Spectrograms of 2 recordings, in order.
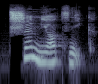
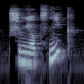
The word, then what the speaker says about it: przymiotnik: Ensuite, on a le mot przymiotnik. Là, on a beaucoup de combinaisons. On a RZ qui prononce je, comme Z avec petit accent.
